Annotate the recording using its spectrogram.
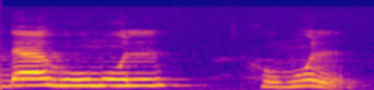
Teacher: nun sukun dibunyikan samar-samar ke huruf dal sambil dengung. Jadi pada saat membunyikan nun sukun sudah siap-siap ujung lidahnya mau nyentuh pangkal gigi seri atas, mau bunyiin dal. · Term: ikhfa aqrab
